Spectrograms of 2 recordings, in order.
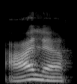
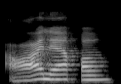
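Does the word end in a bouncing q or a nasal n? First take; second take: nasal n; bouncing q. First: The word ends with a nasal n sound. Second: The word ends with a bouncing echo on q. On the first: The reading continues without stopping. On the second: The reader stops on this word.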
